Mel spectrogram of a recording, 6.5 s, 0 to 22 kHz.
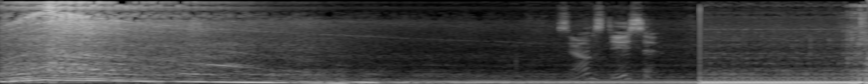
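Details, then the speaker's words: Honda Civic sedan with freshly installed B18 engine and new turbo: revs sweep up and fall away cleanly with a rising whistle, then steady idle; normal turbo spool. "I'm excited I'm really excited to drive this thing cuz you guys heard that turbo just spooling up"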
